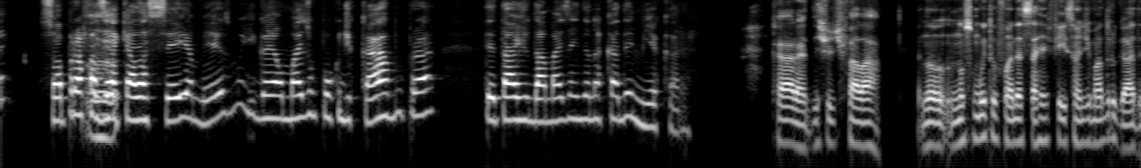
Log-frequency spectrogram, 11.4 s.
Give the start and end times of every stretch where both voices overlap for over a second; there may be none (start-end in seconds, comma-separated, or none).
none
